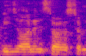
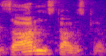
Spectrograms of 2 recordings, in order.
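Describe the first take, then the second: First: The first name begins with a B sound. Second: The first name begins without a B sound. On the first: The speaker calls it wrong. "बिजॉर्न star scrub नहीं है" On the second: The speaker calls it right. "बी silent"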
